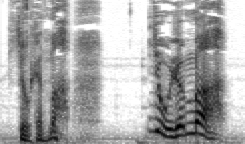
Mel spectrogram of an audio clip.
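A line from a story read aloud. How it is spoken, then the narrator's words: Hissing voice, empty corridor. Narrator (Chinese): 空空的楼道突然响起了嗤嗤的声音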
